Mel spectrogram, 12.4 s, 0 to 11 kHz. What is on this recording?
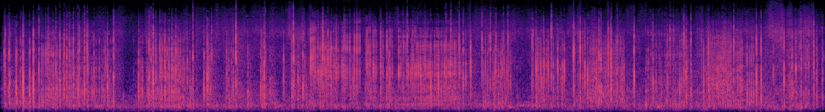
01-1 walk crunching the floor, slow
Crunching the floor, slowly
cruch, floor, foot, slow, step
